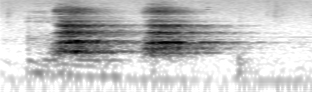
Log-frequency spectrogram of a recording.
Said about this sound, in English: Again, I apologize for the dogs. Somebody walked in my backyard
